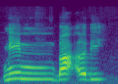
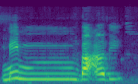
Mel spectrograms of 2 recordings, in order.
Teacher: Nun mati hilang menjadi ba, itu iklab.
